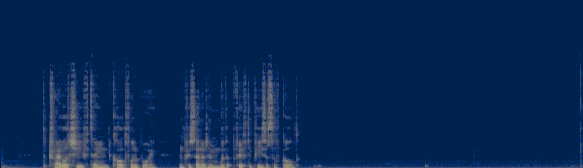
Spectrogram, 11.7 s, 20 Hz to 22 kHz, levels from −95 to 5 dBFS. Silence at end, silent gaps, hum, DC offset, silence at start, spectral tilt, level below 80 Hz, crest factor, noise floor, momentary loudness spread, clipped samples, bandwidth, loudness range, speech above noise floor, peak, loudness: 5.75 s; none; none; under 0.1%; 0.05 s; -5.5 dB/octave; -70 dBFS; 20 dB; -75 dBFS; 9 LU; under 0.1%; 13.5 kHz; 9 LU; 39 dB; -20 dBFS; -37 LUFS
